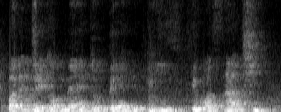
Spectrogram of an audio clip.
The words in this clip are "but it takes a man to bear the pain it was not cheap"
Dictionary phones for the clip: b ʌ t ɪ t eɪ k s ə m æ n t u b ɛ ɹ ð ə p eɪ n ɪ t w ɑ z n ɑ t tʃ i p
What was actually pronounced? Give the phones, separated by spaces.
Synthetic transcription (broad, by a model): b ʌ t ɪ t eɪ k ə m æ n t u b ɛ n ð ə p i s ɪ t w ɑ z n ɑ t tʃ i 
